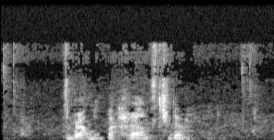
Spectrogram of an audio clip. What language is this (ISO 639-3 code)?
ces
